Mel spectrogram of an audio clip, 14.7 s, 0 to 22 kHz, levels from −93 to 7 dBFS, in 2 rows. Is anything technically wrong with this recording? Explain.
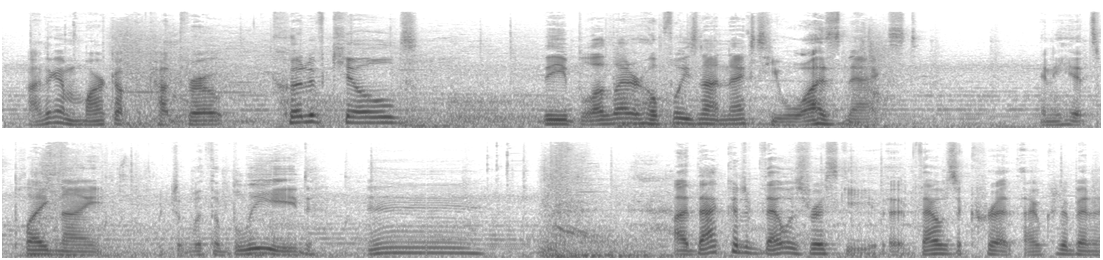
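Yes, there is one fault. At 10.15 s a 10 ms block of digital silence drops in: those samples became zeros, so the sound stops abruptly and resumes with no fade. It is heard as a tick. On the waveform it shows as a near-flat line; on a spectrogram, as a brief blank gap.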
